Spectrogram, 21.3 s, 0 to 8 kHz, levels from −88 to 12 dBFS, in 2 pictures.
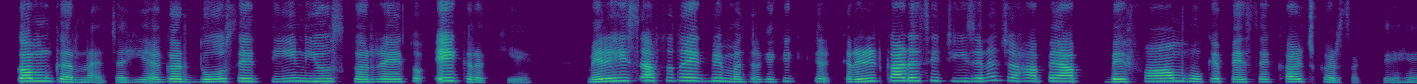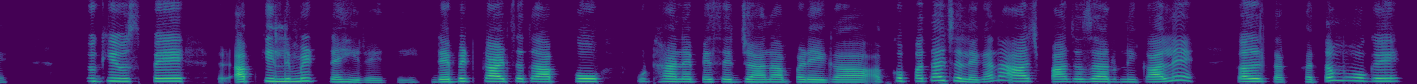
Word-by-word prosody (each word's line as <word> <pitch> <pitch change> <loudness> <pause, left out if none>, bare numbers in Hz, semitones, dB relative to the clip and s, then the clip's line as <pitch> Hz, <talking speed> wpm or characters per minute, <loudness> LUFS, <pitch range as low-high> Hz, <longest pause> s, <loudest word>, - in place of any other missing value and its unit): कम 280 0 +8
करना 205 -3 0
चाहिए, 200 +1 -9
अगर 240 +2 +2
2 230 +3 +1
से 265 +1 +2
3 260 +3 -7
यूज़ 260 0 -2
कर 230 -1 +1
रहे 240 0 0
हैं। 235 - +2
तो 280 - -5
1 300 -5 +6
रखिए, 195 -1 -8 0.4
मेरे 250 +5 +6
हिसाब 310 +1 +1
से 310 - -10
तो 320 - -2
1 300 -3 +2
भी 295 -1 0
मत 235 -4 -5
रखिए 225 +1 -8
क्योंकि 260 +1 -16
क्रे 255 0 -5
क्रेडिट 250 +4 +2
कार्ड 305 0 +8
ऐसी 305 +1 -1
चीज़ 280 -2 -11
है 280 - 0
ना 350 - -7
जहाँ 285 -2 -2
पे 280 - +1
आप 270 0 +6 0.2
बेफ़र्म 260 +4 +4
होके 250 +1 -1
पैसे 230 -1 -6
खर्च 235 +1 -1
कर 200 -3 -6
सकते 185 -1 -26
हैं। 190 -1 -18 0.6
क्योंकि 275 +1 -2
उस 265 -1 -2
पे 275 0 +4 0.4
आपकी 235 +3 +2
लिमिट 255 +3 +1
नहीं 215 -2 -5
रहती, 190 +1 -18
डेबिट 230 +4 0
कार्ड 255 -2 +6
से 260 - 0
तो 250 - -7
आपको 250 +2 +3 0.3
उठाने 245 -1 -4
पैसे 225 -1 -5
जाना 215 -1 -2
पड़ेगा, 210 -1 -4
आपको 285 +7 -5
पता 280 +5 -1
चलेगा 255 -6 -2
ना 360 - -7
आज 265 0 -1
5 235 +1 -1
हज़ार 235 -1 -2
निकाले, 230 - -2 0.4
कल 255 +1 +6
तक 210 - -8 0.2
खत्म 300 +11 -3
हो 305 -3 -3
गए। 275 0 -1
250 Hz, 195 wpm, -23 LUFS, 225-275 Hz, 0.6 s, कम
